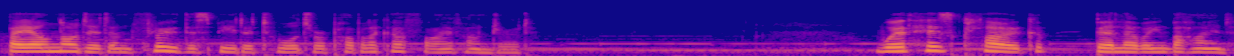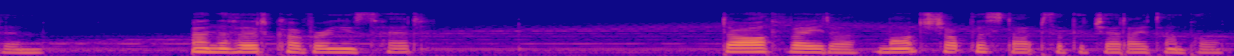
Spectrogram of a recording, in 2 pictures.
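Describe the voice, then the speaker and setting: A woman narrates scripted fiction in a mid-pitched voice. The recording is a little muffled, with faint music playing behind her. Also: warm tone. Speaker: audiobook reader of fan fiction. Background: background music.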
